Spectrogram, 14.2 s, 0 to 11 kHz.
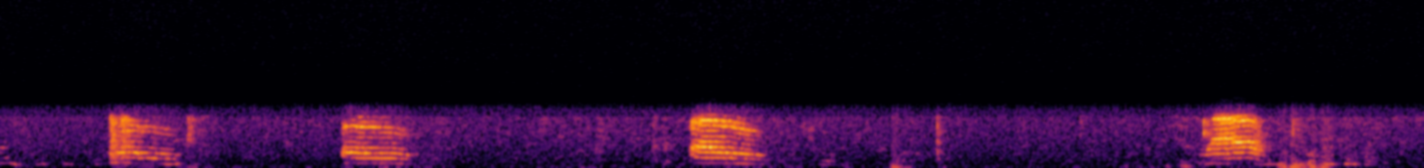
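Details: Elderly male house cat recorded 20 March 2024, meowing four times at irregular intervals of two to five seconds; each meow is a short harmonic cry, with a low thump and quiet room noise between.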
